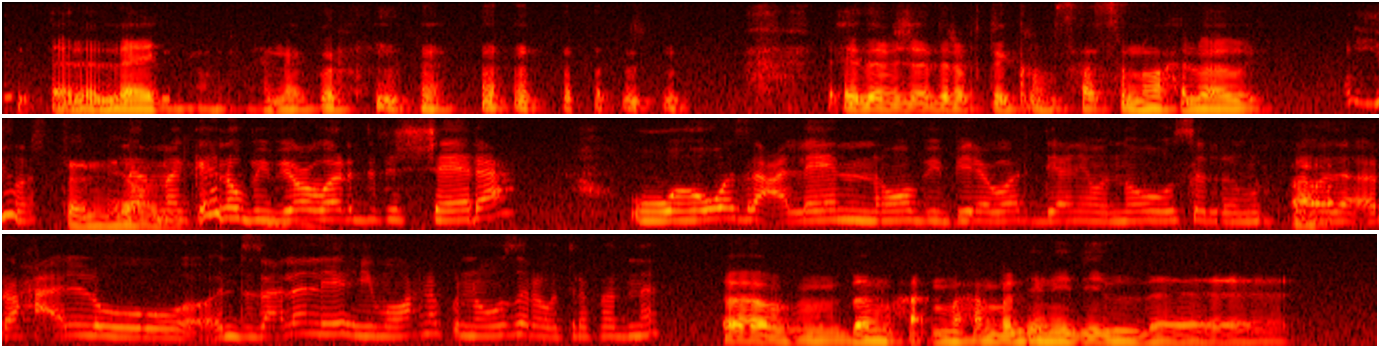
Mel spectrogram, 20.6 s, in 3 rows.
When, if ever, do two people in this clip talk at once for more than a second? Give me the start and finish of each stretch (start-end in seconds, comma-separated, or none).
none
